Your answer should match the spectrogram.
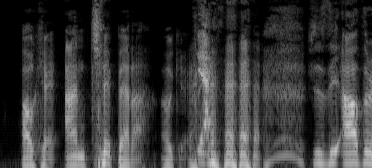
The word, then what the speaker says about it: Chiappetta: LA your last name my last name is c h i a p p t t a and you pronounce it and it's chiaa okay an chipa okay yeah she's the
